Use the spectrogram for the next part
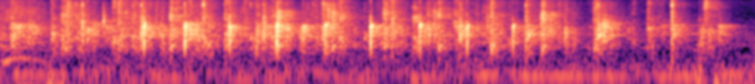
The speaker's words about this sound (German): Ein Applaus für Lorenz Ballhorn.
